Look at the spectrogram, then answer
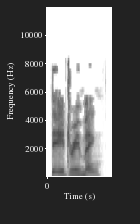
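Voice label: "daydreaming", English, British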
